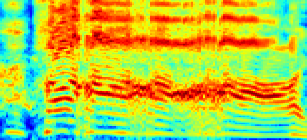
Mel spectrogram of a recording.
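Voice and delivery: loud, slow "ha ha ha"; drawn-out exaggerated fake laughter; forced nasty laugh. Streamer laughing at the joke, forced loud cackle. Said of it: "Pis bir gülüş at".

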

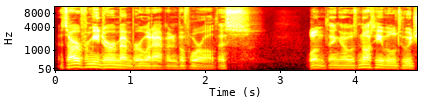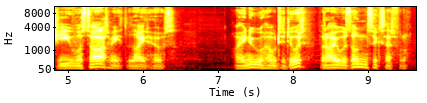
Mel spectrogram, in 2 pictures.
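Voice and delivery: put-on lightly Newfie-ish old sailor voice; salty old voice. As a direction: read the note as a weathered old lightkeeper. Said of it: "a salty old voice for this".

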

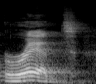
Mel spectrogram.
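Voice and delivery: red with a curled caipira R, slow; red, the R curled back like a caipira; English R. Shown as a demonstration. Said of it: "igual do caipira".

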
